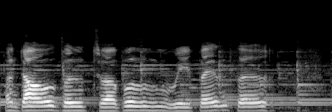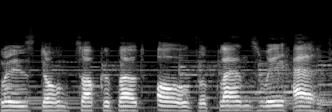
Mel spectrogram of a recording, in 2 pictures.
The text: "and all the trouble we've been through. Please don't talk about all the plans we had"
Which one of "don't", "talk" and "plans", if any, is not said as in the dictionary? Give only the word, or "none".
none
